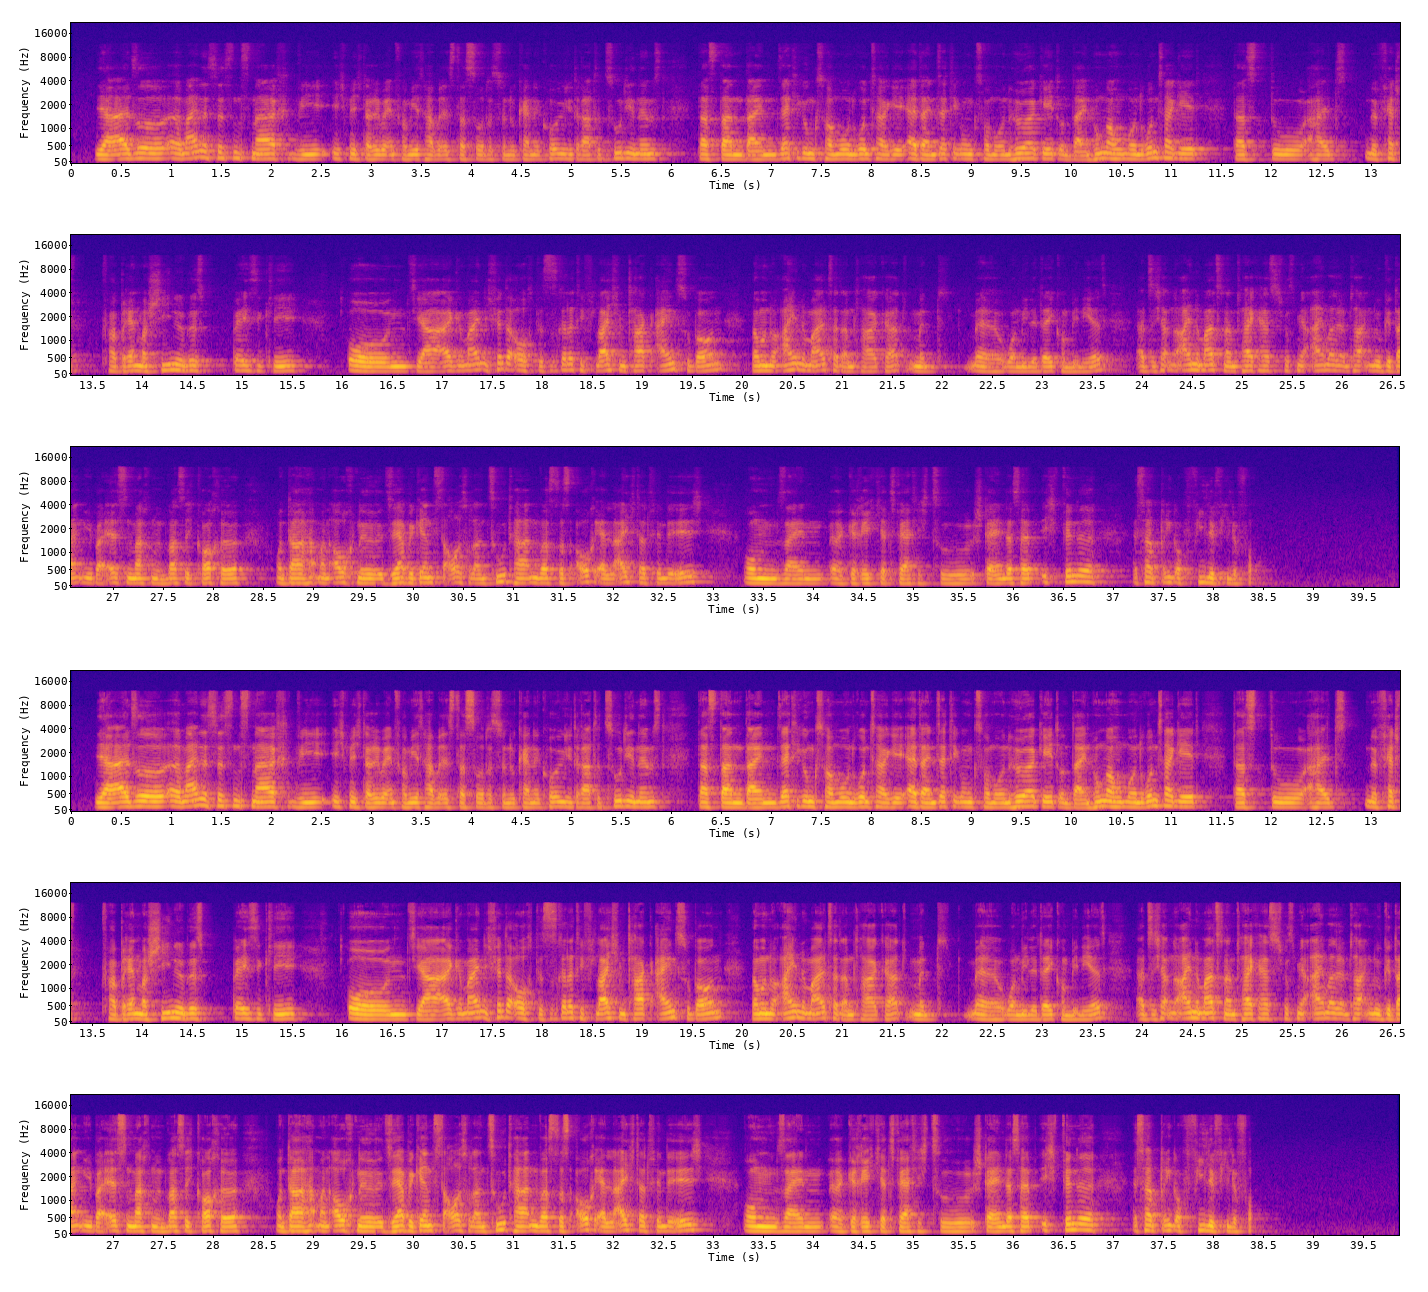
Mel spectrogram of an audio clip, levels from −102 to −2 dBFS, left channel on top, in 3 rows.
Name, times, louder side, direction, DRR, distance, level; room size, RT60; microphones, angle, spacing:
voice 1, 0.2-6.0 6.3-11.4 11.6-13.3 13.7-15.6 16.1-19.9 20.1-21.9 22.2-32.9 33.3-36.9 37.2-38.4, right 4 dB, 65° right, 0.5 m, -22 dB
18.0 x 13.5 x 2.9 m
head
